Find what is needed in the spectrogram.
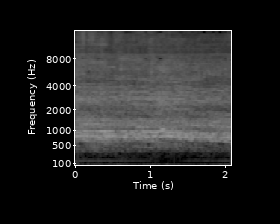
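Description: Large audience in a packed hall cheering, a steady mass of many voices with no single speaker.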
